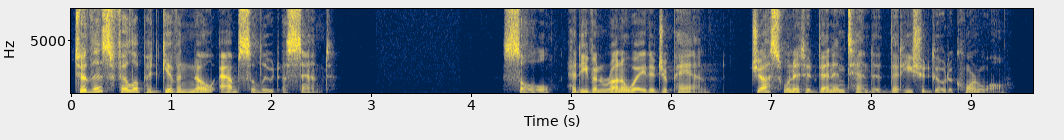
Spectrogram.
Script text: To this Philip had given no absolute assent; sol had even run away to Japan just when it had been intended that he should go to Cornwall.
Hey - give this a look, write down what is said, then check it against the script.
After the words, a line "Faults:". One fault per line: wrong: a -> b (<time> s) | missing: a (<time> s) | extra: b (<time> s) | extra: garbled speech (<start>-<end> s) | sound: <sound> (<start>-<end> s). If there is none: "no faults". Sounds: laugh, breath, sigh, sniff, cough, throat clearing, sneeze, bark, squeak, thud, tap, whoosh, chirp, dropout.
To this Philip had given no absolute assent; sol had even run away to Japan just when it had been intended that he should go to Cornwall.
Faults:
no faults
